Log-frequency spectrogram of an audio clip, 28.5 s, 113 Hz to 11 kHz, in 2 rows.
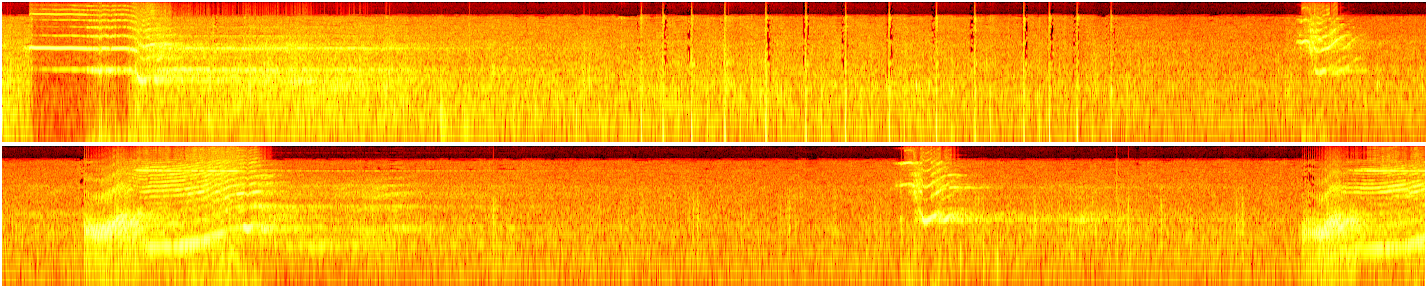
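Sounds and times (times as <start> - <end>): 
steady hiss: 0.0 - 28.4
orca brief high squeal: 0.2 - 4.7, 12.9 - 13.8, 15.1 - 19.0, 23.2 - 25.4, 27.3 - 28.4.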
